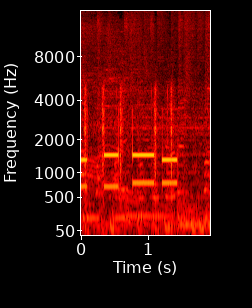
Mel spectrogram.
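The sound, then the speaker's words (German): Touch-tone keypad beeps sound as a telephone number is dialed, a few short dual-tone beeps in an uneven rhythm with brief gaps between them. “Ich, ich ruf sie an.”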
